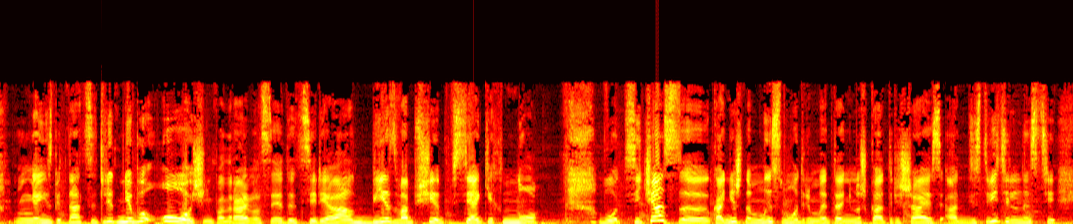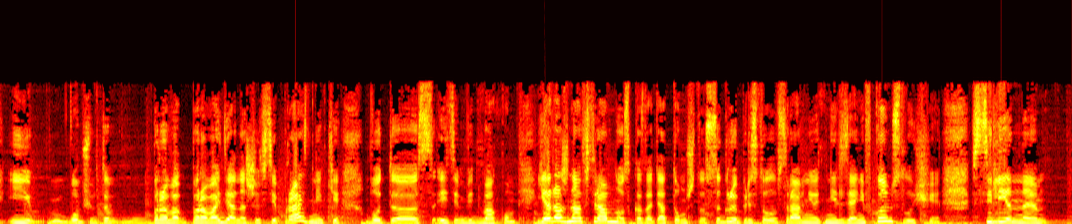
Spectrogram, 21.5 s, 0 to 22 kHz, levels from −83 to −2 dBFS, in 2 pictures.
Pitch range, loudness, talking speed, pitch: 205-265 Hz, -13 LUFS, 150 wpm, 230 Hz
